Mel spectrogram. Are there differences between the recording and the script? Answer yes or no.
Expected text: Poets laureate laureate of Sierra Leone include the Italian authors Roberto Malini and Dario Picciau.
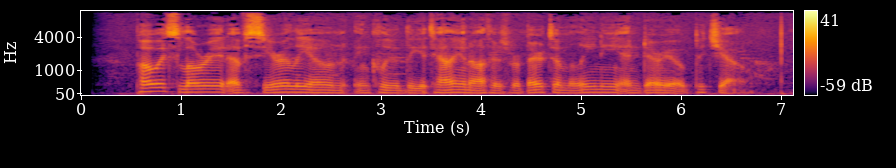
yes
